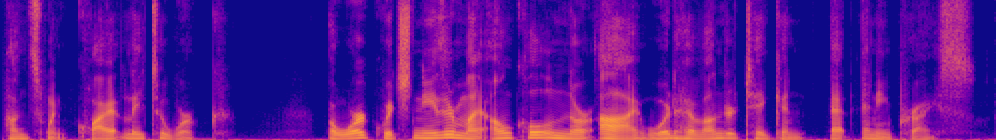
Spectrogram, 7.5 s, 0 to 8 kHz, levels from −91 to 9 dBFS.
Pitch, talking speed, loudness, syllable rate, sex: 115 Hz, 145 wpm, -21 LUFS, 4.3 syllables/s, male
